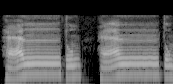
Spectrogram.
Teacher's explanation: خلاص، لكن الشاهد الهمزة المسهلة أنا قلت قبل كده حرف فرعي يتردد بين مخرجين، والله لو الهمزة اللي أنا بسهلها مفتوحة يبقى تتردد بين الهمزة والألف، والحمد لله هنا الهمزة مفتوحة يبقى تتردد بين الهمزة والألف. ها، سمعين صوتي بيمط على الألف، ها ها ها ها، سمعين الصوت ها ها، لا قلت آه ولا قلت ها ها، هانتم هانتم، ده التسهيل.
